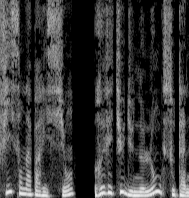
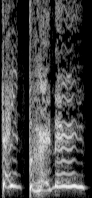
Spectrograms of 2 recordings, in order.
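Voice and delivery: much higher, slow tearful wail; plaintive; much slower than usual. A narrator's reading. Millicent, ignored by the bishop, wails plaintively. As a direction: cry it out, hurt and jealous. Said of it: "d'un ton plaintif".

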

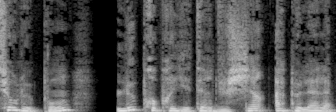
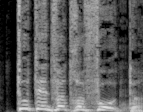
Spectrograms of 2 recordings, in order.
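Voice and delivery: angry shout; 10 semitones higher than usual. Acted. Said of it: "cria-t-il".

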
